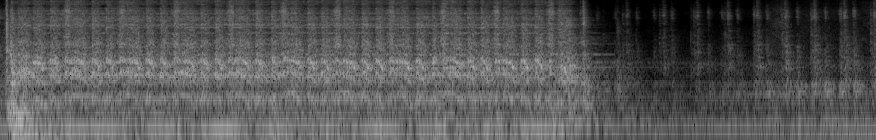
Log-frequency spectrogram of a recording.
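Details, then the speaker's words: Military fuel-trailer pump engine cranking and chugging unevenly at a steady loud rate while trying to fire, then cutting out; hard start with gas blowing out the side. "something's blowing something's blown out the side of that right there it was trying to fire"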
